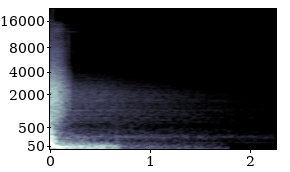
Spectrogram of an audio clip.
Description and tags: The Aggressives Kick
The Aggressives drum kit. Crafted in Pro Tools using free web samples
Drum, Kick, Aggressives, The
